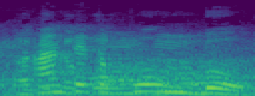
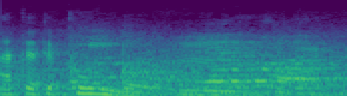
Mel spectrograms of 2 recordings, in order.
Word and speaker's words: Antetokounmpo: Paano ba pronounce last name niya? Antetokounmpo. Antetokounmpo.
